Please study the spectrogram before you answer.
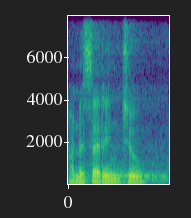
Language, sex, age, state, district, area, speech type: Telugu, male, 18-30, Andhra Pradesh, Eluru, rural, read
